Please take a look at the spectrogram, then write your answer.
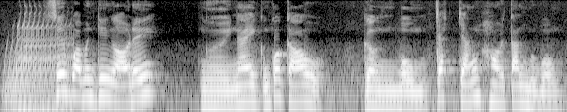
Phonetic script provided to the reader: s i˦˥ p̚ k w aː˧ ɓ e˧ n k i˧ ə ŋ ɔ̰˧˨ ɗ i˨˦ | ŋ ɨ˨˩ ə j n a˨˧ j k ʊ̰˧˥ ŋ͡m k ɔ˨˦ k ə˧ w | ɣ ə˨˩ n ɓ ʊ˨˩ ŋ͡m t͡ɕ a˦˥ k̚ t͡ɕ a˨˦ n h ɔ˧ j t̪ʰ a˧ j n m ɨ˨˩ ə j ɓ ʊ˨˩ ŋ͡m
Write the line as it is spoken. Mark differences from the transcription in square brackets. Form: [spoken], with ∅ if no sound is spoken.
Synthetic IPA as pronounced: s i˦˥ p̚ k w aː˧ ɓ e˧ n k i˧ ə ŋ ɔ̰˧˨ ɗ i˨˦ | ŋ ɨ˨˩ ə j n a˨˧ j k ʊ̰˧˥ ŋ͡m k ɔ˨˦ k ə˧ w | ɣ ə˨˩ n ɓ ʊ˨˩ ŋ͡m t͡ɕ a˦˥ k̚ t͡ɕ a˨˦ n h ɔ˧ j [t̪] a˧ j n m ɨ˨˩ ə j ɓ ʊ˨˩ ŋ͡m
